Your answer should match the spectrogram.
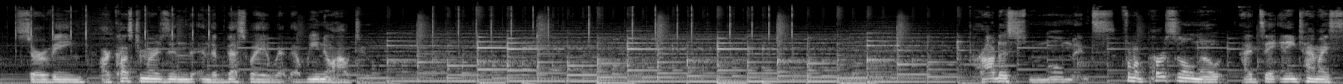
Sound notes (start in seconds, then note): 4.3 typing sounds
